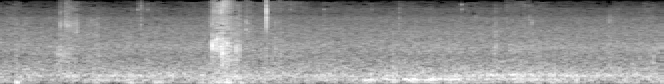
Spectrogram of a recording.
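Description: Faint outdoor background noise, with one brief rustle or crunch about a second and a half in and a few small clicks.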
